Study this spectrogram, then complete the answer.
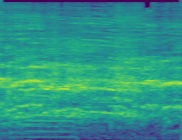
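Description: A rooster crows loudly and close by at a poultry auction market in Lipa, Batangas, one sustained strained call that fills the moment with no voices.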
